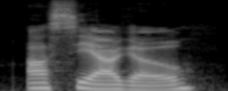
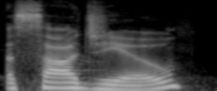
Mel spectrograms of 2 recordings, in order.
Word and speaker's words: Asiago: Okay, so we've got Asiago. – Yep. – Which we used to say Asagio.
